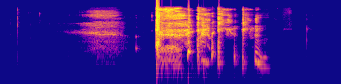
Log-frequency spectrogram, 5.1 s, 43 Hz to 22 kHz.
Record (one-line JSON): {"cough_length": "5.1 s", "cough_amplitude": 32768, "cough_signal_mean_std_ratio": 0.37, "survey_phase": "alpha (2021-03-01 to 2021-08-12)", "age": "45-64", "gender": "Female", "wearing_mask": "No", "symptom_cough_any": true, "symptom_shortness_of_breath": true, "symptom_fatigue": true, "symptom_headache": true, "symptom_onset": "33 days", "smoker_status": "Never smoked", "respiratory_condition_asthma": true, "respiratory_condition_other": false, "recruitment_source": "Test and Trace", "submission_delay": "2 days", "covid_test_result": "Positive", "covid_test_method": "RT-qPCR"}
